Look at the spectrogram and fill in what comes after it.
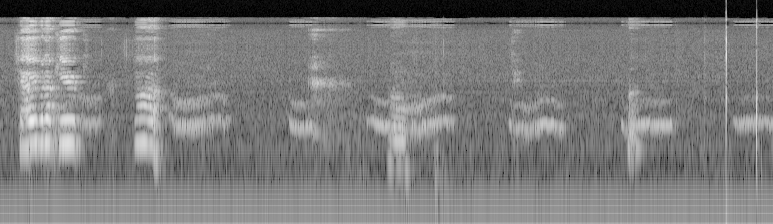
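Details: Shy, a domestic cat being annoying at home, meows insistently, about seven wavering cries roughly a second apart. A human voice opens the sequence and two sharp clicks come near the end.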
